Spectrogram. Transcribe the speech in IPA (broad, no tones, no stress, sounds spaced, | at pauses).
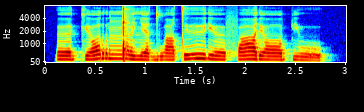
ɵ ə̯ kʲ ɔ r ŋ͡ǃ ɵ lʲ a d w ɑ t ɨː ɾʲ ɵː f ɑ ɾʲ ɔː pʲ u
